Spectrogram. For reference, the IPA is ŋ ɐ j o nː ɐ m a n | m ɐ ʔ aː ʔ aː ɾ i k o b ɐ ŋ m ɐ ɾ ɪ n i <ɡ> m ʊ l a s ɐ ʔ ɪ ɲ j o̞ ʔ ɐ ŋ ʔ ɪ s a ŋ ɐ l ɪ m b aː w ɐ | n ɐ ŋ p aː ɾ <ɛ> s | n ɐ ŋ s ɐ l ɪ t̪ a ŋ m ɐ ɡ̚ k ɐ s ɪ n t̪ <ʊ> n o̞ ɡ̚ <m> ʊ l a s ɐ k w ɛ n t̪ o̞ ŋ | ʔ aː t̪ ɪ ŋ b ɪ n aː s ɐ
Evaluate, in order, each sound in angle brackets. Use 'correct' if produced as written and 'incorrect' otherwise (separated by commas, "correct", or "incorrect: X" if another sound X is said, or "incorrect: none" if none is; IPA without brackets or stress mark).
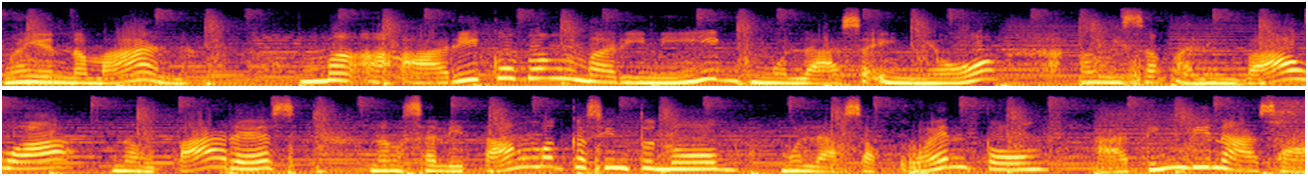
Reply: correct, correct, correct, correct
